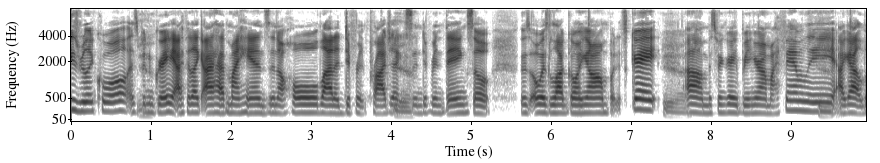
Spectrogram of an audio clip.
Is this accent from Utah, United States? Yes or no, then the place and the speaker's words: no; New York, United States; now in Washington, D.C., United States; I'm originally from New York.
